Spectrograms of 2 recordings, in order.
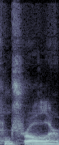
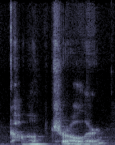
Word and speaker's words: comptroller: don't like that word or it's technically pronounced controller but every time it's late at night and I read it I'll say call troller but as Bob Bullock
